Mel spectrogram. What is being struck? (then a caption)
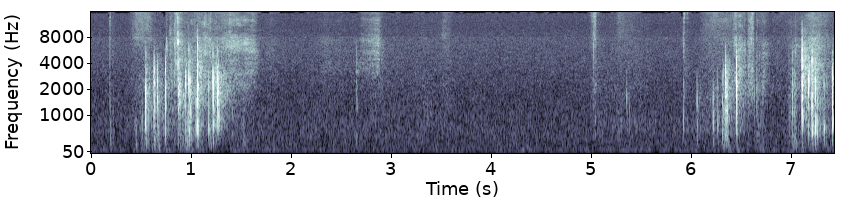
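Glossy paper catalogue pages. Fingertips riffle and turn the thin pages of a thick, glossy paper toy catalogue resting on a lap, flipping the paper. Two bursts of crisp, bright papery rustling and flapping come near the start and again at the end, separated by a quiet stretch with only faint soft ticks.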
